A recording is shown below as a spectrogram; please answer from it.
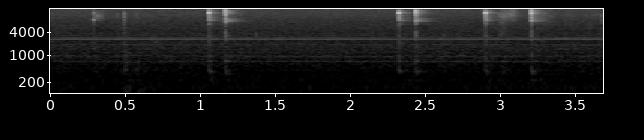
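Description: Mouse clicks while adding a field to an attribute table in geodatabase software: a few faint, sharp clicks scattered singly and in pairs over a quiet background hum.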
